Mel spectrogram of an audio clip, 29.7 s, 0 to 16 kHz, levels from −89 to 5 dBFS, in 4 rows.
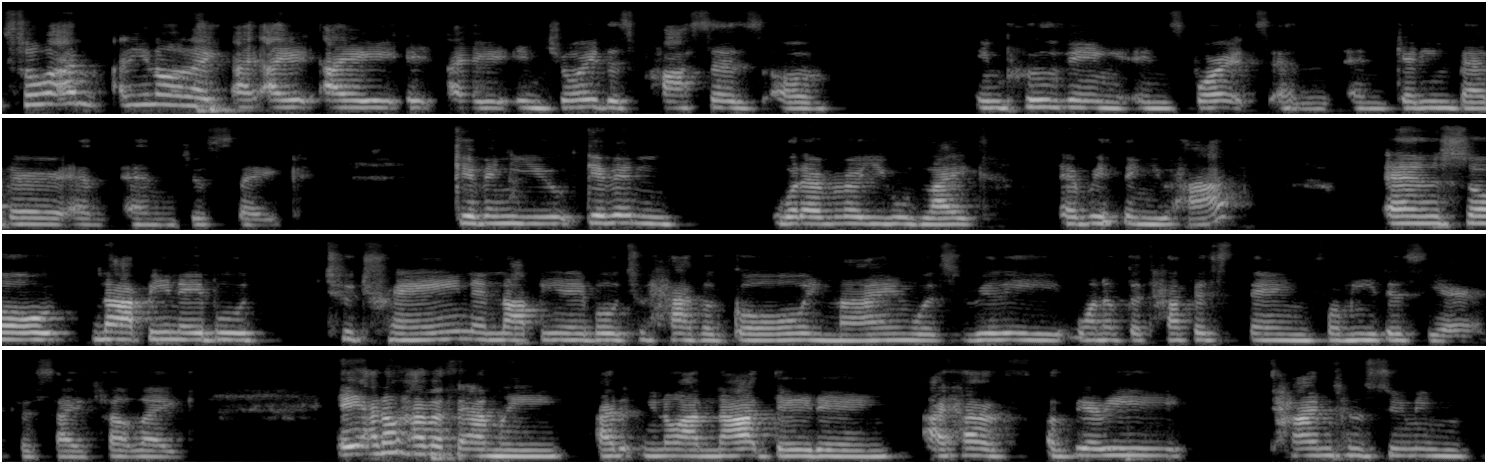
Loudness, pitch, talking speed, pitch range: -31 LUFS, 215 Hz, 165 wpm, 200-230 Hz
